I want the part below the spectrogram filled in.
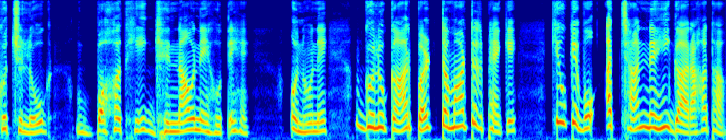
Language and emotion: Urdu, disgusted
